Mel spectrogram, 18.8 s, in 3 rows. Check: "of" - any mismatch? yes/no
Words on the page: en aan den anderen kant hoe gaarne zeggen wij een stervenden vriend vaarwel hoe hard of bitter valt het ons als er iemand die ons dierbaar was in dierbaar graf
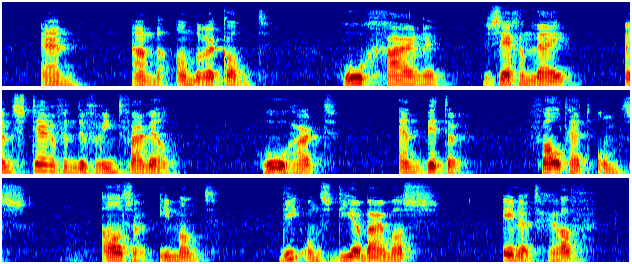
yes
